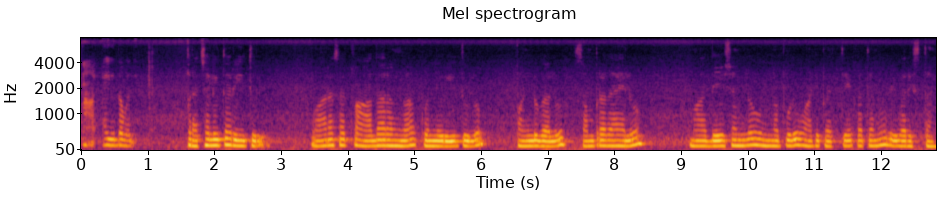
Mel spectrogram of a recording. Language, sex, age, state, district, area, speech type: Telugu, male, 18-30, Andhra Pradesh, Palnadu, urban, spontaneous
